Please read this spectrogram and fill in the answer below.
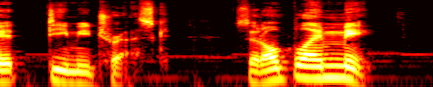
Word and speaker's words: Dimitrescu: thick vampire mama i had written it and pronounced it lady dimitrescu according to what romanian speech is like i was corrected by capcom themselves the company saying no it's don't say it that way say it demitresque so don't blame me it's not my fault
